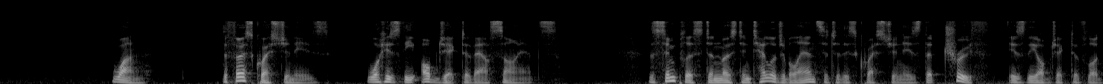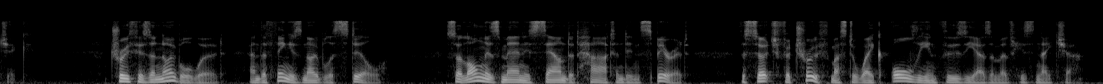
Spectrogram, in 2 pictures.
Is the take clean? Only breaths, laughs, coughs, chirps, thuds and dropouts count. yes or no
yes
